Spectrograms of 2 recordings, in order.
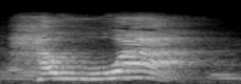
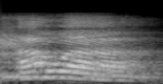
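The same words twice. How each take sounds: First: The w is doubled, ending in a glottal stop. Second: The w is single, without a final glottal stop. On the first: It is the name of Adam's wife. The speaker calls it right. "Wawnya ditasdid. Kemudian ada alif, kemudian ada hamzah. Jadi bacanya itu Hawa" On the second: It means worldly desire. The speaker calls it wrong. "bukan Hawa. Kalau Hawa pakai ha, Hawa itu hawa nafsu"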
